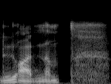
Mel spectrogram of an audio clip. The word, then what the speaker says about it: duodenum: We have the duodenum. I've also heard it pronounced duodenum, but the duodenum, which is actually attached to the stomach.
